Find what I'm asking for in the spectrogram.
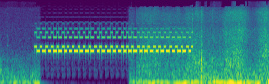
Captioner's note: phone rings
